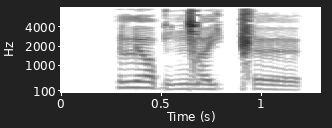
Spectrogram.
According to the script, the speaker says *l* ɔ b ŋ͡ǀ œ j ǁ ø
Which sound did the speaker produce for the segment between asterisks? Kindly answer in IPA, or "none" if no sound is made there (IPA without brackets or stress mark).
lʲ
